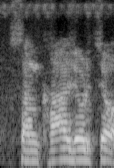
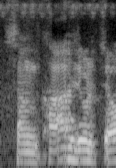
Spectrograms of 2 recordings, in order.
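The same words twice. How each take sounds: The two takes are said the same way.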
